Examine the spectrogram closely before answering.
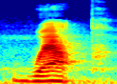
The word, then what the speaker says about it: wrap: this should be WR WR at the start of a root the W will be silent so this sound is r ER wrist wrist wreck we can add suffixes wrecking wrap wrapper wrapping wrench Ren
